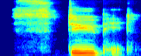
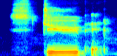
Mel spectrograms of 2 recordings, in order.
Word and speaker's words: stupid: Kind of like a CH sound.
